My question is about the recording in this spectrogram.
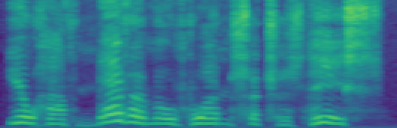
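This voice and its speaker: A shrill, whining ratman engineer, his voice muffled behind a mask and leaping wildly in pitch. He gloats in broken, tumbling grammar. The sound is dry and close. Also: lively intonation, a little slow, darkish tone, no room sound. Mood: scornful. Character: whining masked male ratman engineer, boastful.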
